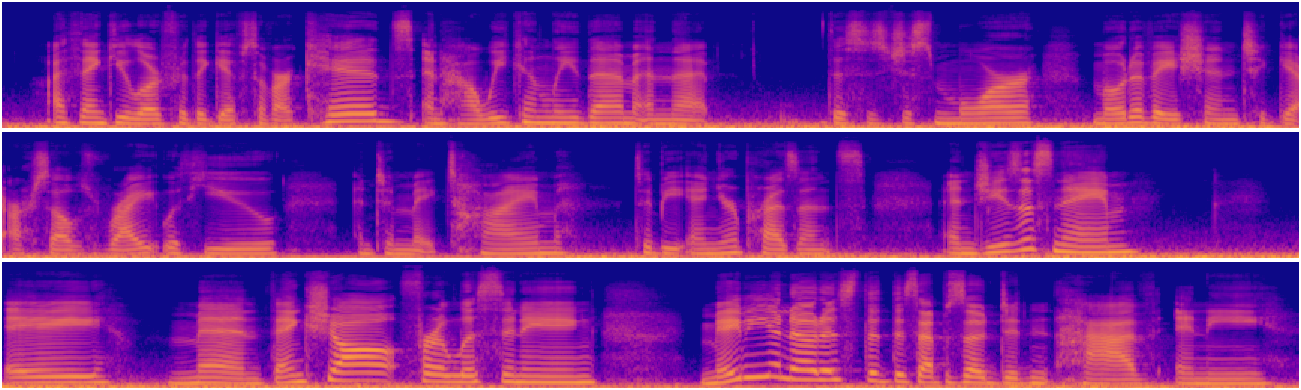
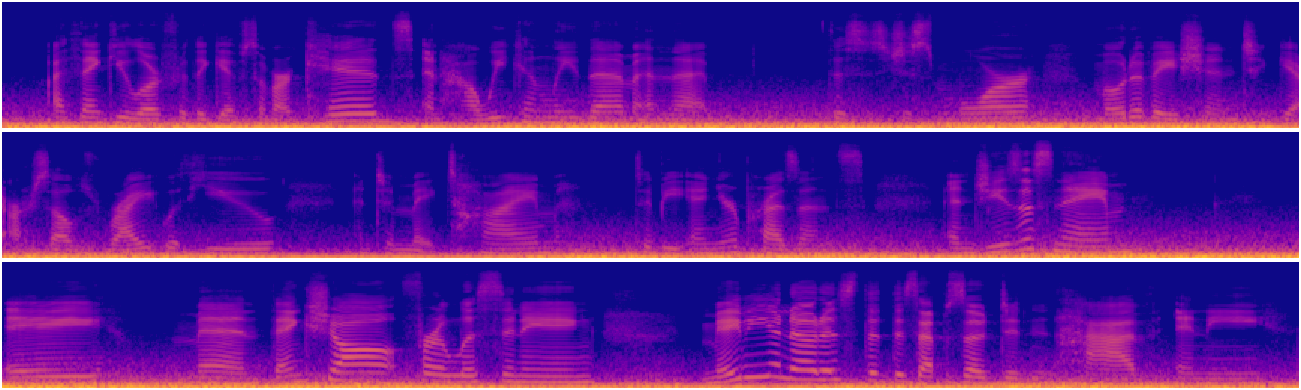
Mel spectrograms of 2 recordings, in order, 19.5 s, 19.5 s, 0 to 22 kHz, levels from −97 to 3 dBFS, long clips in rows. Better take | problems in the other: first | low rumble; loud; throughout; 1 dB below the speech; faint in the first

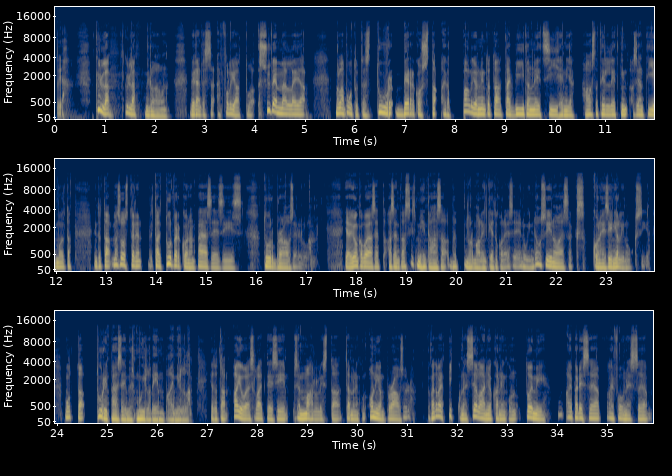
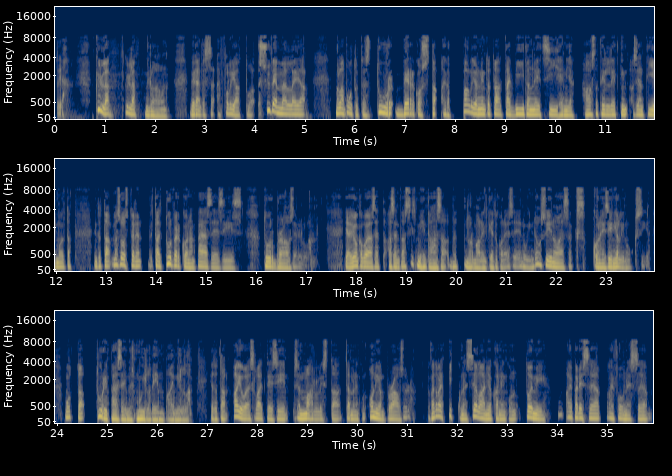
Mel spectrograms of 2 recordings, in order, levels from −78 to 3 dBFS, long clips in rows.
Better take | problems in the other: first | garbled, watery; slightly; nothing above 8 kHz

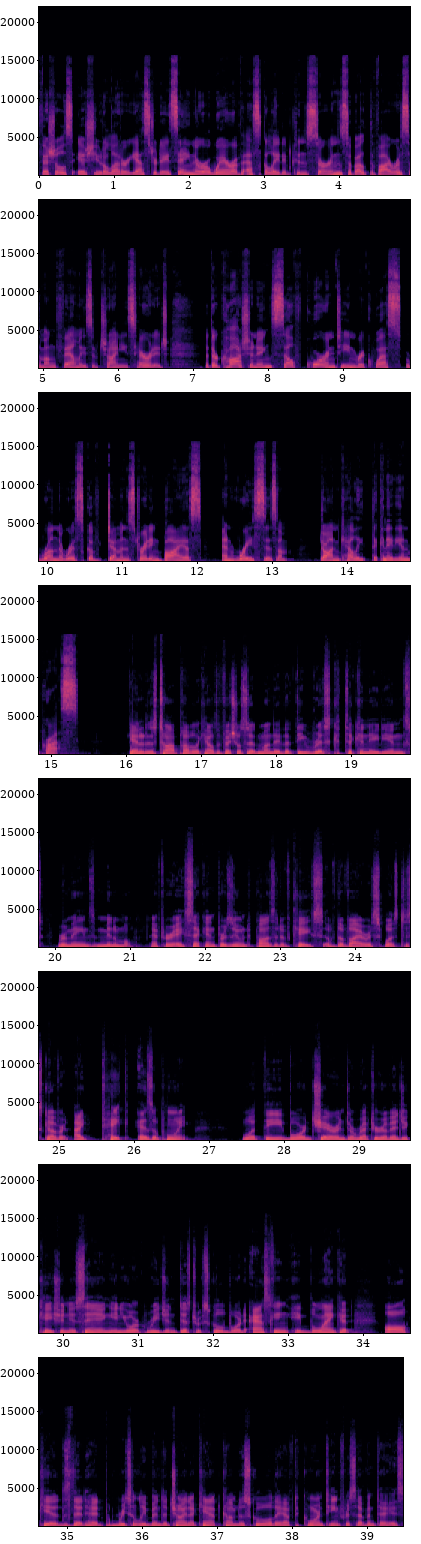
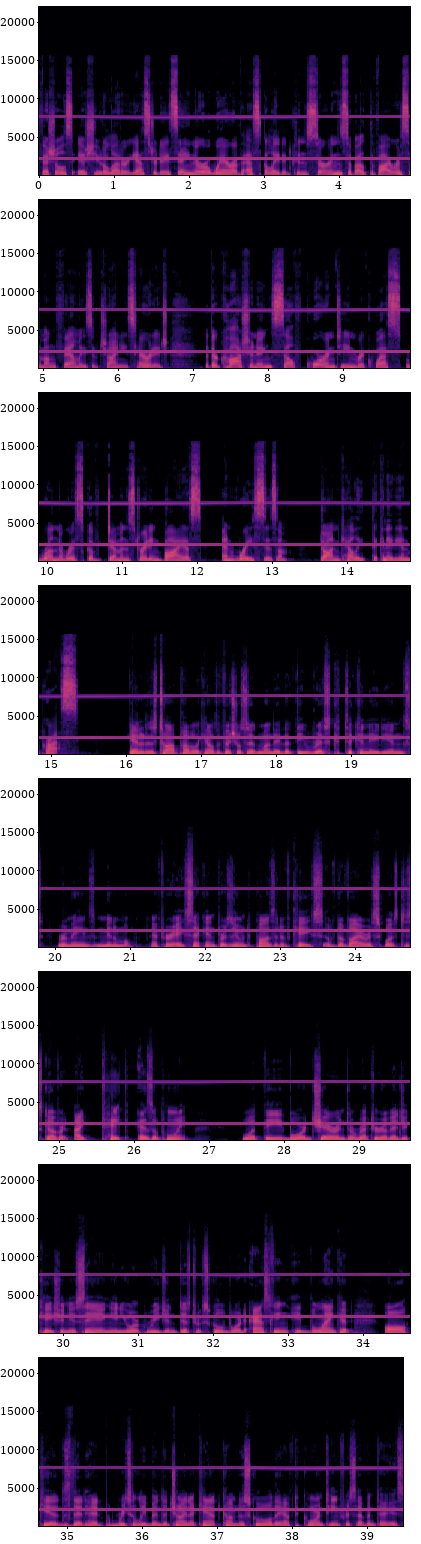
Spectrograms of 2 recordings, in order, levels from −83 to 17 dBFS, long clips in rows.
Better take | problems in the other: first | high-pitched whine; loud; throughout; 2 kHz, 9 dB below the speech

